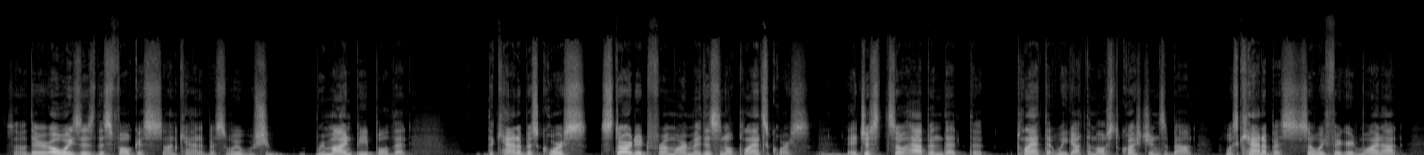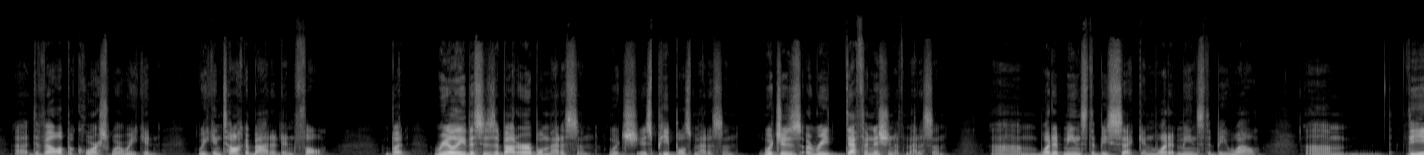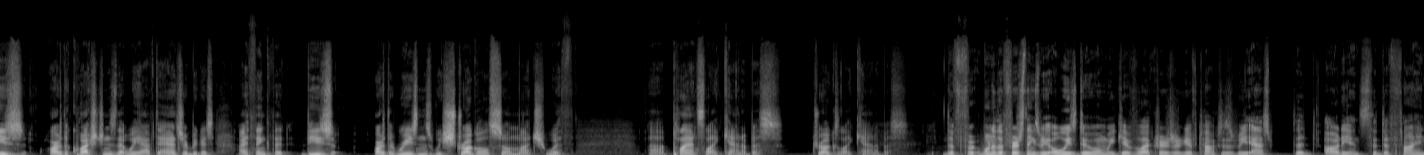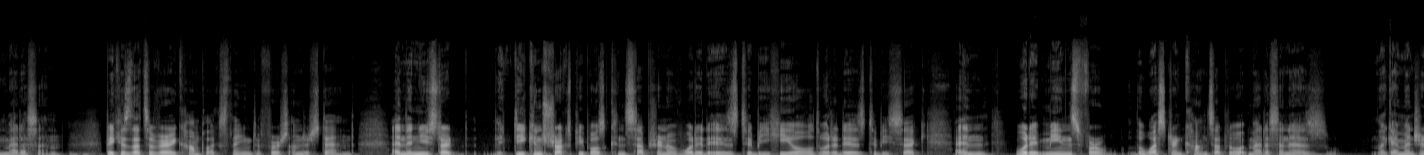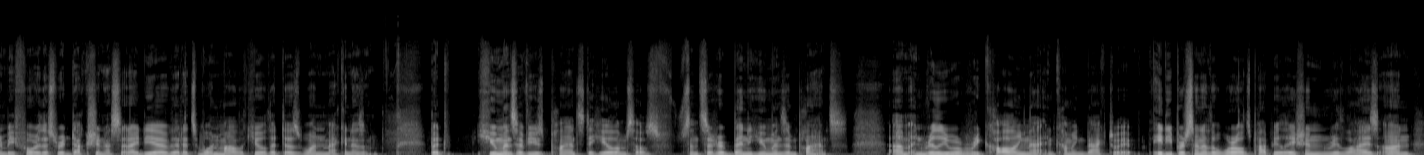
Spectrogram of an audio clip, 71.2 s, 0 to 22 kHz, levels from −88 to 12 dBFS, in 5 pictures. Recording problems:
none

